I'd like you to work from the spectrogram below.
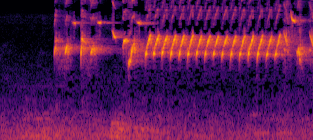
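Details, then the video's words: ['A goldfinch hybrid opens with a few sharp chirps, then launches into a loud, rapid, buzzy trill of evenly repeated, bright notes.'] "تغريد الحسون بصوت الهجين"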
